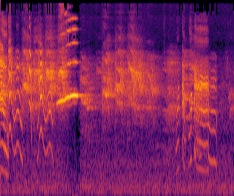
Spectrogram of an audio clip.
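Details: Talking pet parrot copying a cat's meow, giving wavering, bent harmonic notes in short phrases, a harsh drawn-out squawk early on, then more looping meow-like calls, with constant high hiss behind.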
